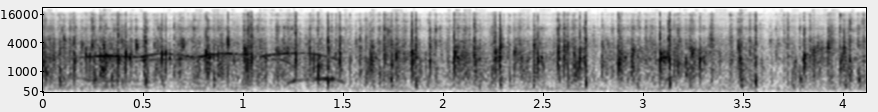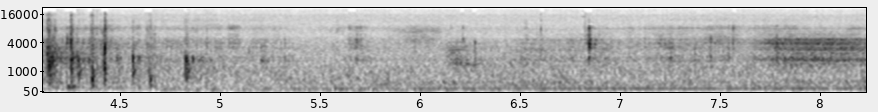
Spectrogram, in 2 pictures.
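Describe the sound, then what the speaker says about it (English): Audience applause at a dedication ceremony, a dense sustained wash of many hands clapping loudly for about five seconds, then fading to a softer patter with a low hum and a few scattered voices. "Please join me in a round of applause."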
